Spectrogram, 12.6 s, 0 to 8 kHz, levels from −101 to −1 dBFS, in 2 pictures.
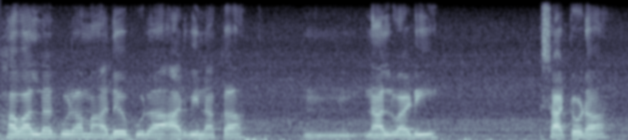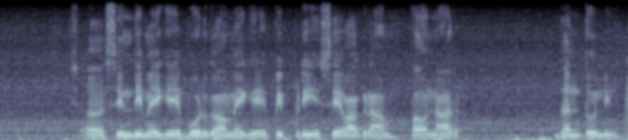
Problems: constant background noise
